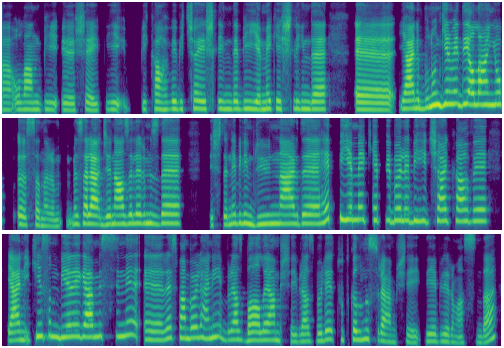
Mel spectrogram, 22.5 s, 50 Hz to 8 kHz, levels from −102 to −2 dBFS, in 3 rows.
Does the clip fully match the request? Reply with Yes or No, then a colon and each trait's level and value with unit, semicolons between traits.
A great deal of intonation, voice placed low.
No: wide, 7.0 semitones; high, 225 Hz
